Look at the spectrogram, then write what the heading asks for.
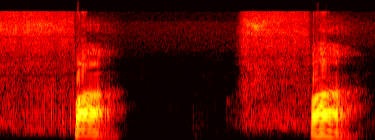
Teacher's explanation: tempat keluarnya adalah bibir bawah bagian dalam bertemu dengan gigi depan atas jadi bibir bawah sini dalam ya ketemu gigi Va Va ya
